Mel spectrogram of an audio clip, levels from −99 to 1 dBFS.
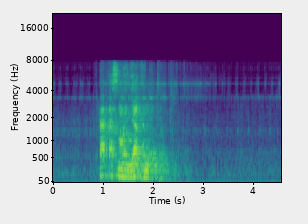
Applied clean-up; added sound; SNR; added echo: neural separator model SepFormer DNS4.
